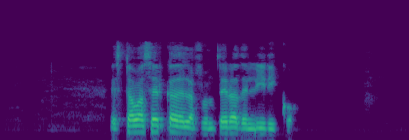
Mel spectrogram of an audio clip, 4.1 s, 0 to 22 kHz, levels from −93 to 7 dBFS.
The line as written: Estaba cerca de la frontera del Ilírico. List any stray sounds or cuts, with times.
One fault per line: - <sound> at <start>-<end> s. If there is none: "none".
none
